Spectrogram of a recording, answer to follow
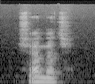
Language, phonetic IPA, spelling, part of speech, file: Polish, [ˈɕadat͡ɕ], siadać, verb, LL-Q809 (pol)-siadać.wav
